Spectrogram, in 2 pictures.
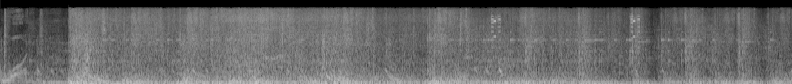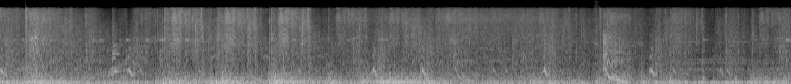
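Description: Rapid video game gunfire and blasts ring out.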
